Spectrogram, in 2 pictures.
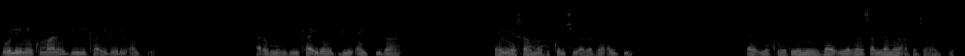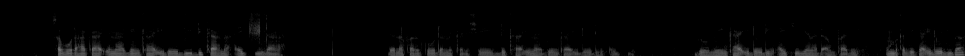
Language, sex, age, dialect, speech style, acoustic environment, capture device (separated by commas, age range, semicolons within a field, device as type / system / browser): Hausa, male, 18-24, Nigeria - Katsina, relaxed, nature, mobile / Linux / Chrome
